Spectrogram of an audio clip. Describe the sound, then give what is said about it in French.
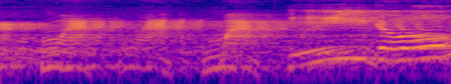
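A goose cackles while clacking its beak in a quick, chattering run of nasal, honking calls, fairly loud, with no pause between them for about two seconds. “Jabote une oie en claquant du bec.”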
